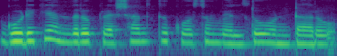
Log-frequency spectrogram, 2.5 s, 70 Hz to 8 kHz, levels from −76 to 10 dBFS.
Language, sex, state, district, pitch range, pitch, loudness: Telugu, female, Andhra Pradesh, Krishna, 220-245 Hz, 235 Hz, -17 LUFS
